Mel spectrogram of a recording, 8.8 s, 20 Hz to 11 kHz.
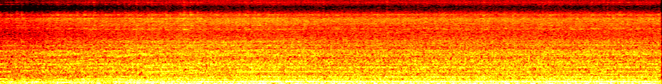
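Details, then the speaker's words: Gleaner M2 combine diesel engine, warmed up a little, at idle: steady, even rumble with deep constant hum, no knocks or misses; normal idle. "Runs good. Alright, she's warmed up a little bit."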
